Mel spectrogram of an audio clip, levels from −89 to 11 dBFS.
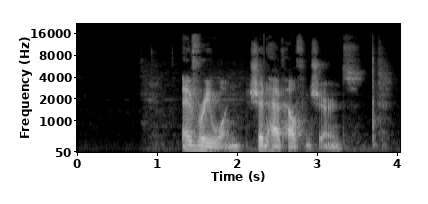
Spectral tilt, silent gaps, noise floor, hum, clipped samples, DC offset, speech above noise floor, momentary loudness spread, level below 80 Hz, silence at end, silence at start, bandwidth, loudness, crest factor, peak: -5 dB/octave; none; -76 dBFS; none; under 0.1%; under 0.1%; 55 dB; 19 LU; -62 dBFS; 0.2 s; 1.3 s; 16 kHz; -21 LUFS; 22 dB; -2 dBFS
